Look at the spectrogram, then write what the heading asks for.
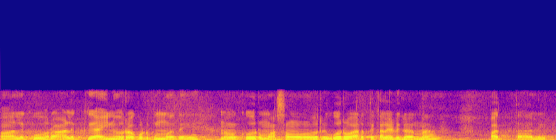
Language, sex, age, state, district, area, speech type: Tamil, male, 18-30, Tamil Nadu, Nagapattinam, urban, spontaneous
